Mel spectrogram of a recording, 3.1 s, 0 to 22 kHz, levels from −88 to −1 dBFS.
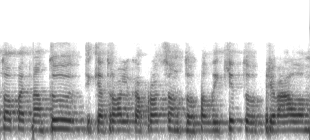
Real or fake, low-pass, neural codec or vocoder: real; 7.2 kHz; none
